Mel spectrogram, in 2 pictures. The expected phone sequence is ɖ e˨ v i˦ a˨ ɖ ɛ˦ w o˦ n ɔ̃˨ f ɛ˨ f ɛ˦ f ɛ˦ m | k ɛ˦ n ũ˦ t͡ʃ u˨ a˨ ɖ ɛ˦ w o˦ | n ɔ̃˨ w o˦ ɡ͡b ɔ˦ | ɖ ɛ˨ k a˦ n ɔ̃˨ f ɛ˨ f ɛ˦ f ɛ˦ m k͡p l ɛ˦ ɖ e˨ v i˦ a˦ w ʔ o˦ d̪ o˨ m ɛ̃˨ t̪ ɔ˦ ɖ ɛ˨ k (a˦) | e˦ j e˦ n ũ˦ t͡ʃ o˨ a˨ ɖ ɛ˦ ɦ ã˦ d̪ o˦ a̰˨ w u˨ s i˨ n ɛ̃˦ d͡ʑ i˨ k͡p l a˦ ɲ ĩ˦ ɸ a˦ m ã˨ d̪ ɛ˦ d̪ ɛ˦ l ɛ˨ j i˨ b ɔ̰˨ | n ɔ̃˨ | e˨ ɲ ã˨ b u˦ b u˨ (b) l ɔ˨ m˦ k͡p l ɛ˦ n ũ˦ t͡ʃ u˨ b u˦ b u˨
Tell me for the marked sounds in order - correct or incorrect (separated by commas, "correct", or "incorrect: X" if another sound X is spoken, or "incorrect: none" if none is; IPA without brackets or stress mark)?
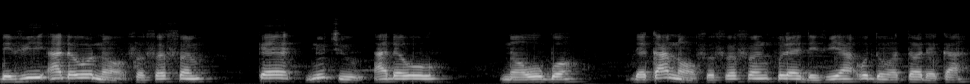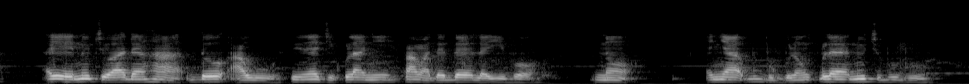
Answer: correct, incorrect: ɡ͡b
